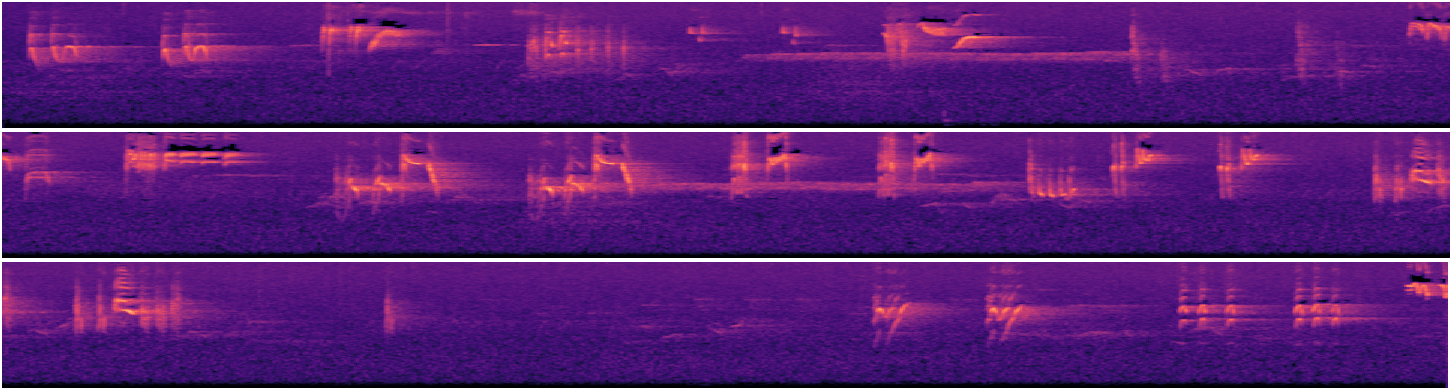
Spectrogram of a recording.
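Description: Several songbirds singing: a busy run of short chirps and whistles, with a held whistle at about six seconds and again around thirteen to fifteen seconds.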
